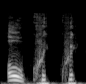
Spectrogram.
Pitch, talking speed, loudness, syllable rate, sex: 180 Hz, 205 wpm, -18 LUFS, 4.8 syllables/s, male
